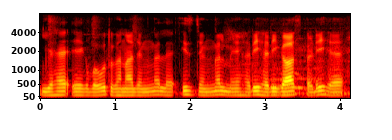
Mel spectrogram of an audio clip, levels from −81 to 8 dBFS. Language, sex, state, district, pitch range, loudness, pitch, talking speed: Hindi, male, Uttar Pradesh, Saharanpur, 115-130 Hz, -22 LUFS, 120 Hz, 200 wpm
